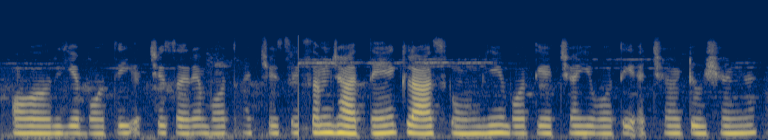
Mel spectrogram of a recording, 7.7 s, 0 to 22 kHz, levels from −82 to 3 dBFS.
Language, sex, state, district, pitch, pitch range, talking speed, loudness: Hindi, female, Bihar, Muzaffarpur, 205 Hz, 200-210 Hz, 180 wpm, -19 LUFS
